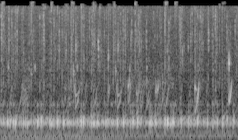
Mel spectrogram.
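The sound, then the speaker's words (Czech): Water burbles and gurgles steadily, a continuous bubbling flow with small splashing pops scattered through it: a museum demonstration of an original spring outlet welling up inside a hollow tree trunk, in Mariánské Lázně. “Seděla jsem tam na bobku u názorné ukázky původního vývěru vody v dutém kmeni stromu.”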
